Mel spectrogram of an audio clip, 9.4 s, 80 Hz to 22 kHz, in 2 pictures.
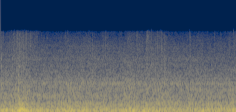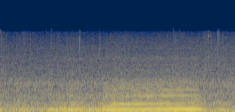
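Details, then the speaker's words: Car driving under light throttle with an uneven drone and irregular popping, note wavering as it pulls; bad cylinder misfire, almost undrivable, while a loose timing belt tensioner pulley also causes vibration below 2,000 rpm. "Pop, pop, pop. It's actually driving pretty well compared to what it normally does, but I'm sure you can hear that. That's just slightly stepping on the gas."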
